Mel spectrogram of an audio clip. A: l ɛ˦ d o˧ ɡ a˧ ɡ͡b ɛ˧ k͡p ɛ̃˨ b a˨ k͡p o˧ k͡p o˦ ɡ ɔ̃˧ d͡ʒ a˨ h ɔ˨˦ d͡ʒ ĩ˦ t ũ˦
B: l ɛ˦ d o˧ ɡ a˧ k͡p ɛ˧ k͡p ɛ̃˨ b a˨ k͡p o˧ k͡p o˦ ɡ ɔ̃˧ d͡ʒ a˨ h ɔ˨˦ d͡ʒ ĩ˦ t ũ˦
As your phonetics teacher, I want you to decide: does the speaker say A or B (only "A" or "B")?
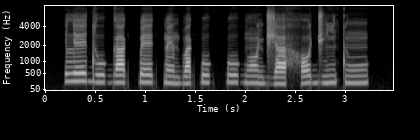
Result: B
